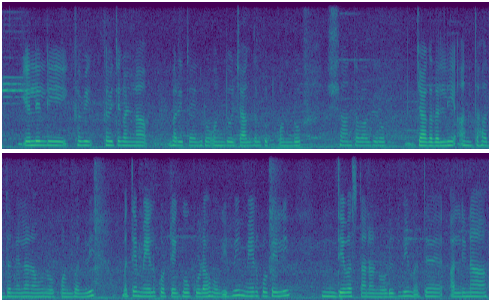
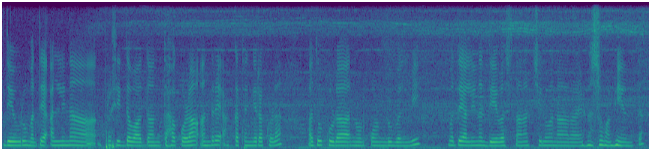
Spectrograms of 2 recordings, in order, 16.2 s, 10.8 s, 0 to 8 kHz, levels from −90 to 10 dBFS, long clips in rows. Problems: background sounds at intervals, background conversations at intervals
